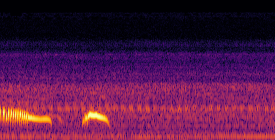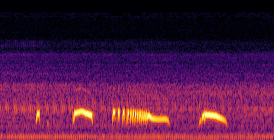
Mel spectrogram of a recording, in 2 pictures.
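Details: Spotted dove at night giving soft, arched coos mixed with short rolling purred notes that fall away, in an uneven series over a constant low background hum.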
